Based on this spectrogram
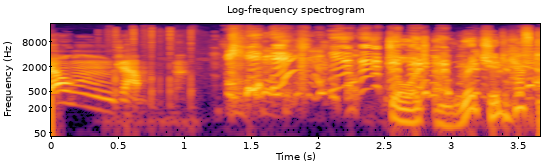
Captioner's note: both laugh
